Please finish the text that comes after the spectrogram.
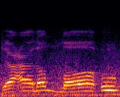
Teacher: پہلے زبر ہے تو الف مدہ بنتا ہے جعل اللہ جع عین ہے کہاں سے ادا ہوگی وسط حلق سے حلق کے درمیان سے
